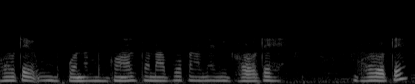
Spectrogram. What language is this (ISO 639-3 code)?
asm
